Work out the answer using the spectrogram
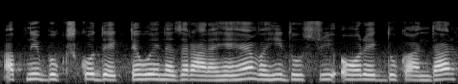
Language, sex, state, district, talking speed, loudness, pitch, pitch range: Hindi, female, Haryana, Rohtak, 195 wpm, -14 LUFS, 225 Hz, 220-235 Hz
